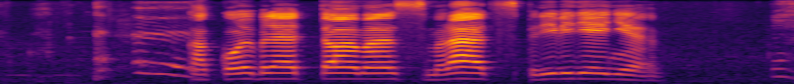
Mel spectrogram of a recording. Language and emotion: Russian, angry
